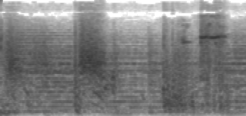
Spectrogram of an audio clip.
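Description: Fistfight sound effects: three hard punch-and-smash hits over dramatic background music.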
